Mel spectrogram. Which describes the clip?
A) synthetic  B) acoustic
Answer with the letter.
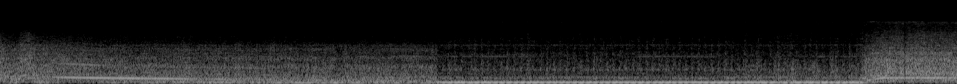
B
